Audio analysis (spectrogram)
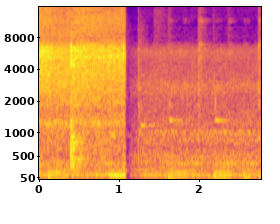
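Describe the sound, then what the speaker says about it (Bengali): Ground cumin, coriander and chili powder with garlic paste fry in a pan for a jackfruit and potato curry, giving a loud, close, steady sizzle that cuts off abruptly after about a second, followed by quieter scraping and stirring. "জিরার গুঁড়ো, ধনের গুঁড়ো, লঙ্কার গুঁড়ো দিয়ে ভেজে নেব।"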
